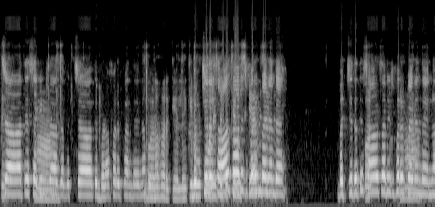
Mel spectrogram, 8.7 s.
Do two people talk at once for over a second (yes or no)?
yes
